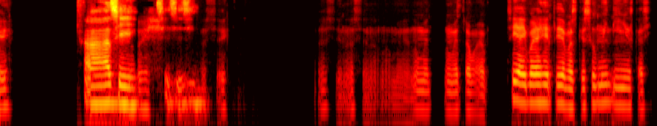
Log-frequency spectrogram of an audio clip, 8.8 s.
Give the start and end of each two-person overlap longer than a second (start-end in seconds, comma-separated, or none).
none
